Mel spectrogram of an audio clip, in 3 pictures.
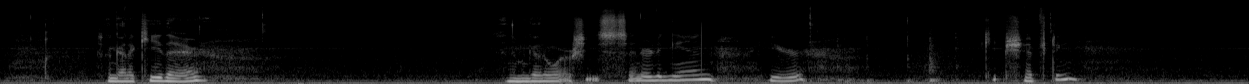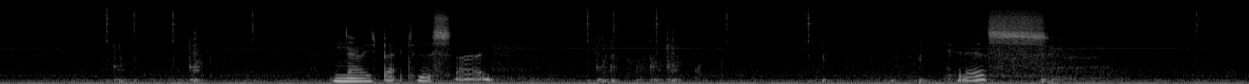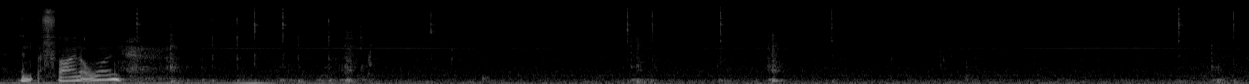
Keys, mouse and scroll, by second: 2.6 click, 8.6 alt+middle click, 10.5 click, 13.8 alt+click, 15.0 click, 18.6 alt+click, 19.8 click, 22.9 s, 24.5 click, 27.1 alt+middle click, 27.5 alt+click, 28.0 alt+middle click, 29.3 click, 31.5 alt+click, 33.3 click, 37.3 alt+click.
